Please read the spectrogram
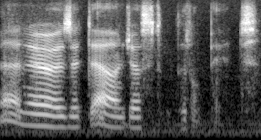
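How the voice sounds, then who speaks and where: A female-sounding voice does a put-on character at a medium pitch. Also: moderate pace. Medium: actual play. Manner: slow, dry.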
